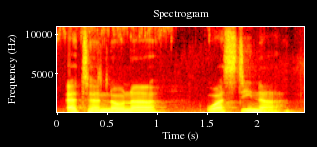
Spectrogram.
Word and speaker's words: Etanona Wastina: Request to rename Woodsy Park to Etanona Wastina Park. Thank you so much, Councillor. How close was I? You were exactly bang on. The last N is silent. It's Etanona-Wastina.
